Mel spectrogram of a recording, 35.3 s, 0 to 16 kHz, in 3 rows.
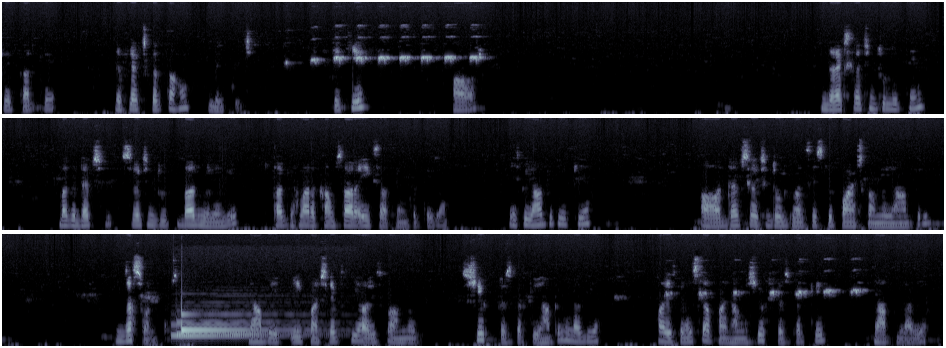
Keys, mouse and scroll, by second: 5.3 Right, 5.5-6.8 alt+scroll up 1, 6.9-8.4 ctrl+scroll down 1, 25.6-27.9 ctrl+scroll, 29.2 Escape.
